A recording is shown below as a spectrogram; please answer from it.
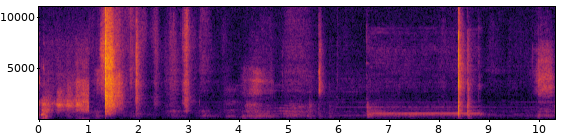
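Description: Clicks and knocks as the motorcycle's battery terminals are reconnected, then, about two-thirds of the way through, a steady hum lasting a little over two seconds with a sharp click in it as the ignition is switched on: the Kawasaki's fuel pump priming.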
